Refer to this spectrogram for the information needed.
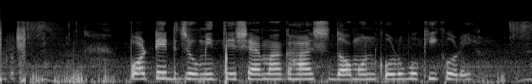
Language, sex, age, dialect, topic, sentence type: Bengali, female, 18-24, Standard Colloquial, agriculture, question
